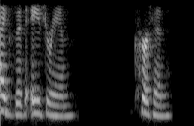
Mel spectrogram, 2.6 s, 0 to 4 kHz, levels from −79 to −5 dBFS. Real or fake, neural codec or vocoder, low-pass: real; none; 3.6 kHz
